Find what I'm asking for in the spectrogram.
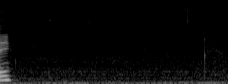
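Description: A single mouse click on an OK button during computer design work, crisp and near, right after a voice trails off, followed by faint room hiss.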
